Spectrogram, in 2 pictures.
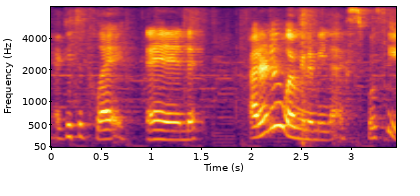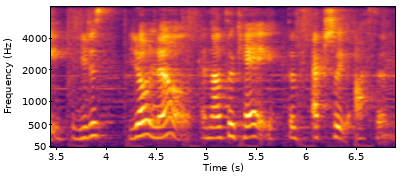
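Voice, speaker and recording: A woman's voice: fairly high pitch, a little mellow. Young woman stunt performer, breezy and upbeat, echoey room. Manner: upbeat, chatty, many fillers. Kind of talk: casual interview. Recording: roomy echo, faint music.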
